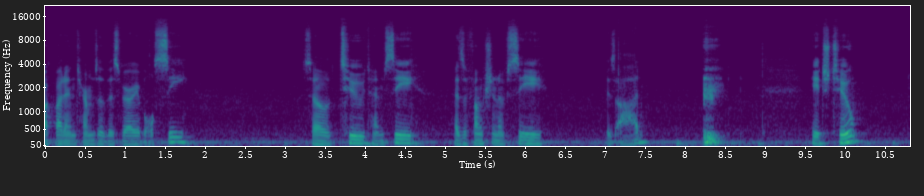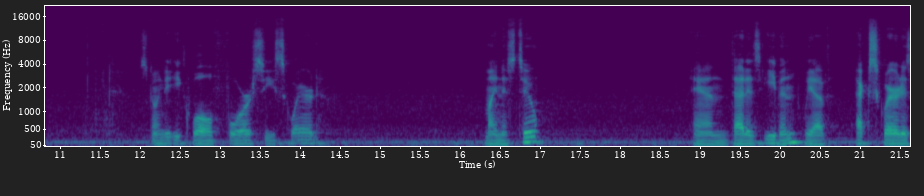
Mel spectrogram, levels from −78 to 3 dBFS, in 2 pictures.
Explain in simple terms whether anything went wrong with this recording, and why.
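At 10.34 s the sound skips forward very slightly. A tiny sliver, about a fiftieth of a second, is gone, and the two sides butt together. This is audio missing between chunks, likely from the recorder briefly losing sound while switching between 6-second pieces.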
